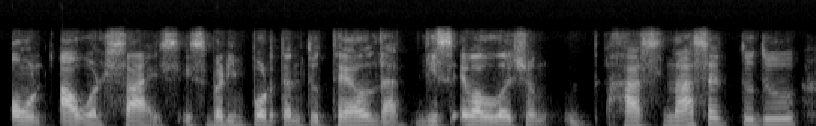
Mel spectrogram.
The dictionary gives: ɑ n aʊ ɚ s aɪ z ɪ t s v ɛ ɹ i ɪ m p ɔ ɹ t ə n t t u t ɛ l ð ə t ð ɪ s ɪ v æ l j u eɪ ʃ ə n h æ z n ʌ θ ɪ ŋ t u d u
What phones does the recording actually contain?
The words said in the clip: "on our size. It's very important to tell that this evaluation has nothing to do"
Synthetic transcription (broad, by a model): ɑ n aʊ ɚ s aɪ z ɪ t s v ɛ ɹ i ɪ m p ɔ ɹ t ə n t t u t ɛ l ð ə t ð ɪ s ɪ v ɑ l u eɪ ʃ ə n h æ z n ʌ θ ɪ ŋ t u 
